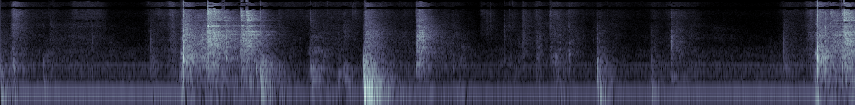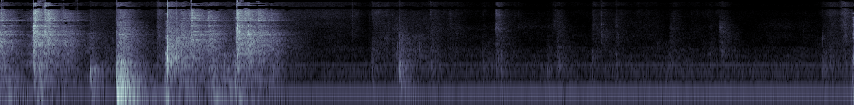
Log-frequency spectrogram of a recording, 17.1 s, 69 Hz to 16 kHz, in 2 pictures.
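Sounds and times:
low electrical hum: 0.0 - 17.0
bat cracking ball: 1.7 - 2.8, 8.1 - 11.2
ball knocking and rattling net: 1.8 - 4.5, 8.1 - 11.5.

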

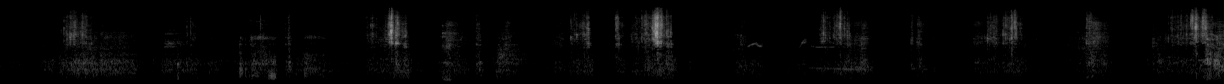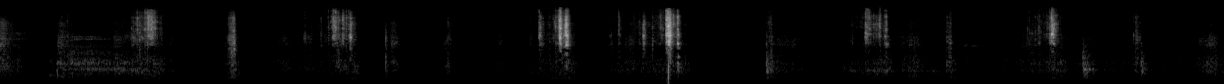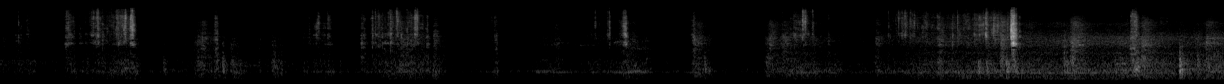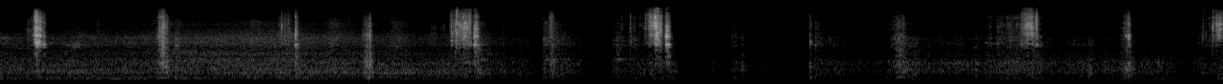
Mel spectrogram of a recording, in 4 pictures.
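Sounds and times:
trowel scraping mortar: 29.7 - 44.2.

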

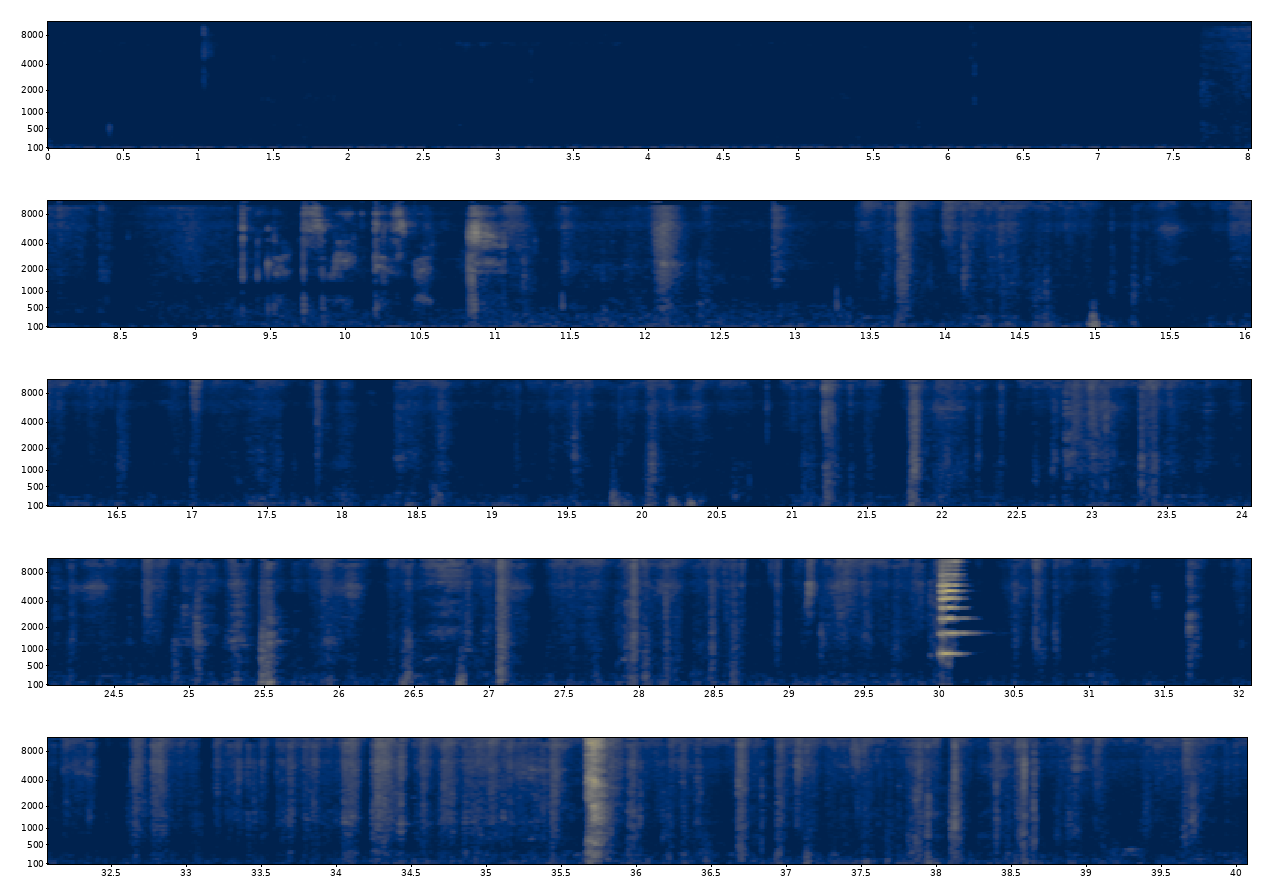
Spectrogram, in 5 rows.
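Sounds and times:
rustling cloth: 11.1 - 40.0
crinkling plastic: 32.0 - 40.0.

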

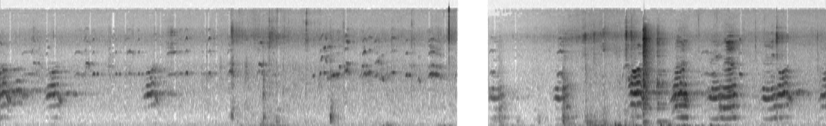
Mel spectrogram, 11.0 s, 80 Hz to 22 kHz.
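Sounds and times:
birds high calls: 0.0 - 6.7, 7.3 - 11.0
wind thumps on microphone: 6.7 - 9.8
distant child's voice: 8.4 - 11.0.

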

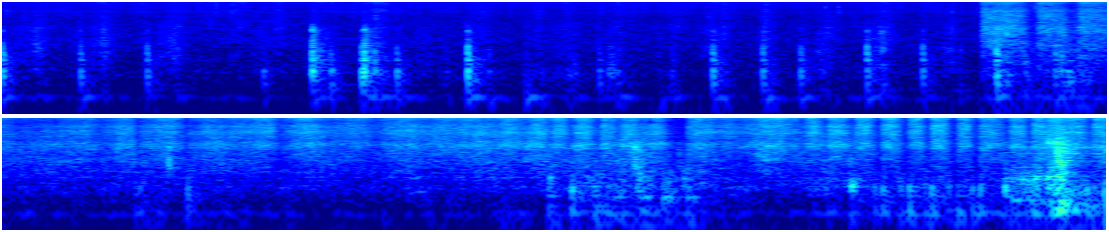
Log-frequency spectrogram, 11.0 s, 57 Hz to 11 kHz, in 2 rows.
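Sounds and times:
paper towel scrubbing: 4.9 - 11.0.

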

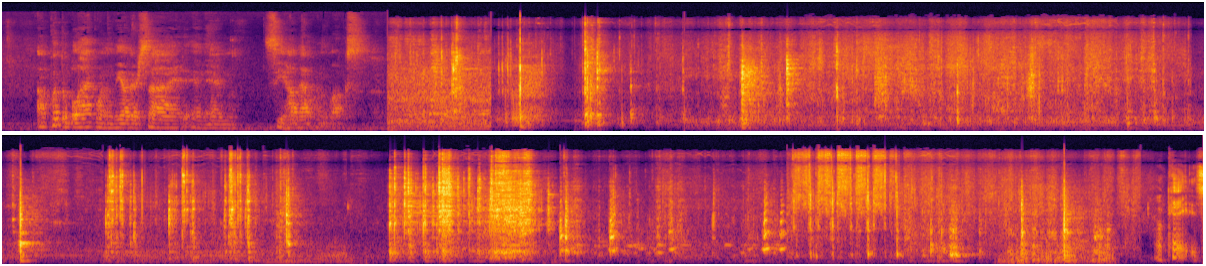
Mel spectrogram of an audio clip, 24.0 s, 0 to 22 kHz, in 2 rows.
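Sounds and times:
rustling: 6.2 - 11.9.

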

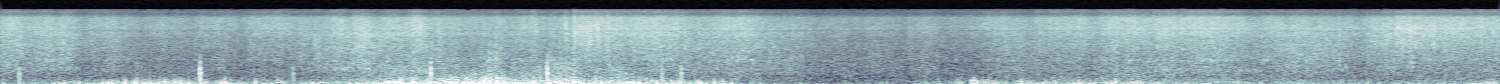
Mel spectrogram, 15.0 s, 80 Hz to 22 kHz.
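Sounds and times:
skis scraping on snow: 0.0 - 15.0
wind buffeting microphone: 0.0 - 15.0.

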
